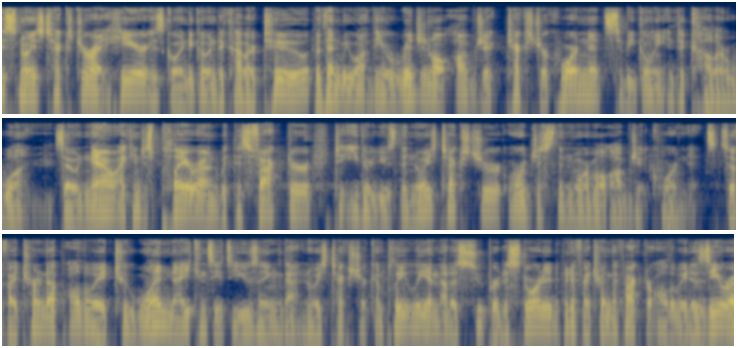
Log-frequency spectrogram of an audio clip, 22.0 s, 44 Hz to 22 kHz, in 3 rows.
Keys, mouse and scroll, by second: 0.9 click, 4.3 click, 7.5 click, 7.9 click, 8.3-9.3 scroll up 4, 8.4 middle click, 9.3-10.0 scroll down 5, 10.0-11.3 middle drag, 11.3 click, 13.5-14.5 scroll up 5, 14.5-16.9 drag, 16.9-17.6 scroll down 3, 17.6 click, 18.2-19.0 scroll down 3, 19.0-20.2 scroll up 3, 20.2-22.0 drag.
